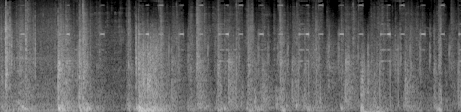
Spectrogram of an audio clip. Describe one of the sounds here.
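Footsteps clank on a metal roof.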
